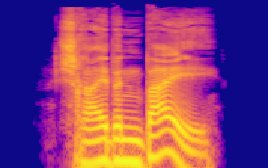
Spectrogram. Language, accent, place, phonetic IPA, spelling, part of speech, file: German, Germany, Berlin, [ˌʃʁaɪ̯bə t͡suˈʁʏk], schreibe zurück, verb, De-schreibe zurück.ogg
- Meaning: inflection of zurückschreiben: 1. first-person singular present 2. first/third-person singular subjunctive I 3. singular imperative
